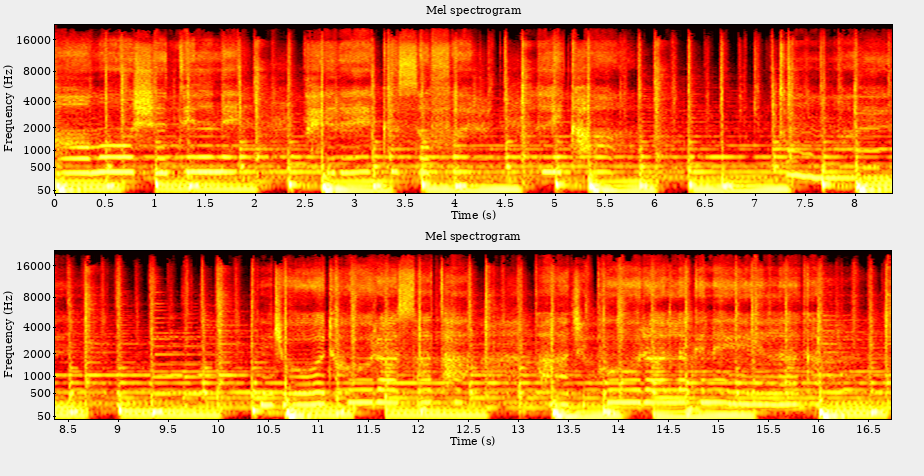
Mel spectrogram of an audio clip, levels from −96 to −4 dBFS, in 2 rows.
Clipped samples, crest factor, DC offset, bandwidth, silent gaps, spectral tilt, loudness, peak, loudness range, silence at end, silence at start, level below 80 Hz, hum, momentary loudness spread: under 0.1%; 14 dB; under 0.1%; over 20 kHz; none; -5 dB/octave; -16 LUFS; -2 dBFS; 2 LU; 0 s; 0 s; -20 dBFS; none; 6 LU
